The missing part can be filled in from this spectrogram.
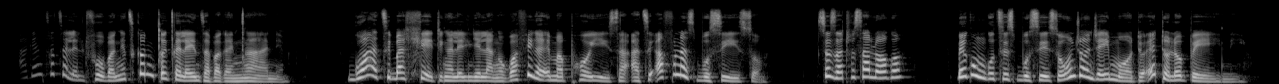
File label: female swazi voice over narrative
